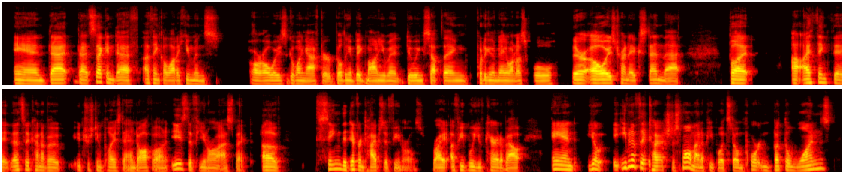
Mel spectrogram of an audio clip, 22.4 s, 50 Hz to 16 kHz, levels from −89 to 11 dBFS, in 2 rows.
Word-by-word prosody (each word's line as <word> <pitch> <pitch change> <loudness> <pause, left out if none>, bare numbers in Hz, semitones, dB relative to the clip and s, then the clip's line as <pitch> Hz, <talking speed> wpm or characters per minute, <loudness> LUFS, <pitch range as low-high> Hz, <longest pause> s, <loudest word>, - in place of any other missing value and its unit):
and 105 -2 +1
that 115 0 +6
that 110 -2 +1
2nd 160 -9 +1
death, 105 -1 +1
I - - -1
think 120 -3 -5
a - - 0
lotta 100 0 +2
humans 100 -2 -6 0.4
are 100 0 +2
always 100 0 +1
going 100 -2 -2
after 95 -1 -1
building 100 +4 -1
a - - -1
big 100 +1 0
monument, 95 0 -1
doing 100 -1 0
something, 100 -1 -1
putting 115 -3 -2
their 105 -1 0
name 100 0 +1
on 95 0 +1
a 100 - -1
school, 100 0 -3 0.2
they're 115 0 +5
always 120 0 +8
tryna 115 -2 -3
extend 110 +2 -2
that. 95 0 0 0.6
But 120 -2 +6 0.5
I- - - +6
I - - +6
think 135 +1 -4
that 110 -4 -1
that's 125 +2 -3
a 130 - -1
kind 125 -2 -5
of 110 - -6
a 100 -1 -2 0.2
interesting 110 - -10
place 105 0 -4
to - - -5
end 100 - -3
off 100 +1 +1
on, - - -2
is 160 +1 -1
the - - -3
funeral 95 -3 -4
aspect - - -6
of 115 -2 +3 0.5
seeing 155 +1 -4
the 135 - +2
different 130 -5 0
types 105 0 -1
of - - -5
funerals, - - -11
right? 100 +1 +2
Of - - -1
people 120 -2 -3
you've 105 -2 -5
cared 105 -1 -1
about. 95 0 +1 0.4
And, 145 -4 +2
you 160 +3 +1
know, 140 - -2
e 135 - -2
even 195 - +1
if 240 - 0
they 180 - +2
touched 125 -2 -1
a - - -10
small 200 0 +4
amount 100 - +2
of 95 - -6
people, 100 -1 -6
it's - - -9
still - - +1
important. 110 +3 -5
But 125 0 -1
the 120 - 0
ones 140 +10 -2
105 Hz, 220 wpm, -25 LUFS, 100-125 Hz, 0.6 s, always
